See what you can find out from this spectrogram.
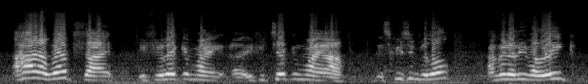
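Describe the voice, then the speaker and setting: Music plays behind a man talking at a moderate pace. His pitch is extremely high. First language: Portuguese. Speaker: prepper vlogger. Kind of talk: casual vlog monologue. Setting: in a car, on the way to the supermarket.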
